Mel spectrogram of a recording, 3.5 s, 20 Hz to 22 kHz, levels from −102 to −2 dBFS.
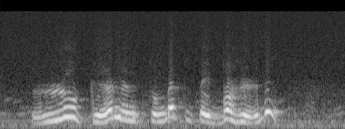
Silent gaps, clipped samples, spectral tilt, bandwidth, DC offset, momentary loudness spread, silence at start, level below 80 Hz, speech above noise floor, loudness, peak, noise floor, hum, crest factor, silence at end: none; under 0.1%; -10 dB/octave; 6.4 kHz; under 0.1%; 8 LU; 0.3 s; -58 dBFS; 27 dB; -21 LUFS; -8 dBFS; -48 dBFS; none; 14 dB; 0.65 s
